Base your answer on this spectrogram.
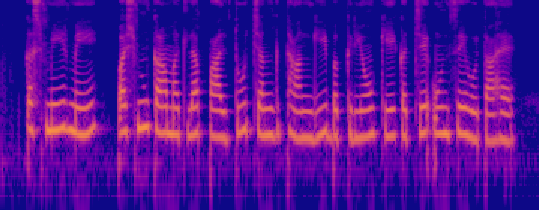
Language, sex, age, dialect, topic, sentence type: Hindi, female, 41-45, Garhwali, agriculture, statement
